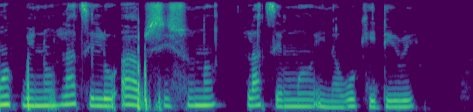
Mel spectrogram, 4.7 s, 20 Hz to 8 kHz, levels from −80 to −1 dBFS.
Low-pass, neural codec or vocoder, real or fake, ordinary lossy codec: 7.2 kHz; none; real; none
